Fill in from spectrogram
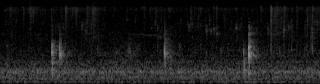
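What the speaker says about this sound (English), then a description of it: "We're going to saute the chili to a little bit of curling up." Chili sautéing in sesame oil in a wok while cooking three cups chicken, a soft steady sizzle with a few brief sharp crackles and spatters standing out.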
